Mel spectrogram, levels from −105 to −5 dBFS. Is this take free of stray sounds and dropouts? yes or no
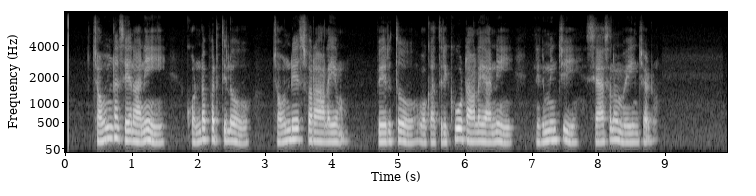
yes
